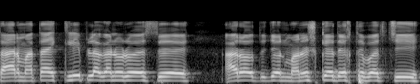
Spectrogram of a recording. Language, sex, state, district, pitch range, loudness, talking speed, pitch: Bengali, male, Assam, Hailakandi, 175-190 Hz, -13 LUFS, 145 wpm, 185 Hz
